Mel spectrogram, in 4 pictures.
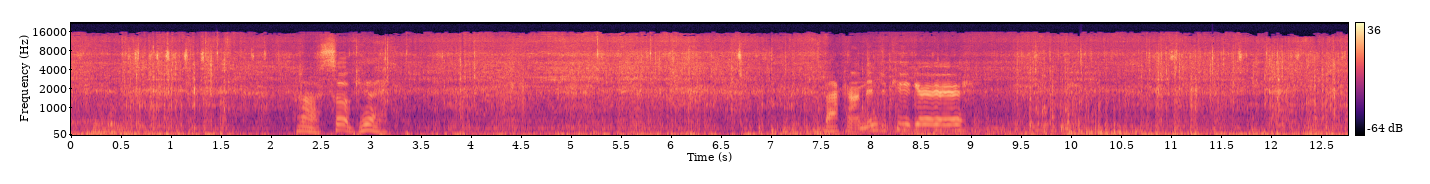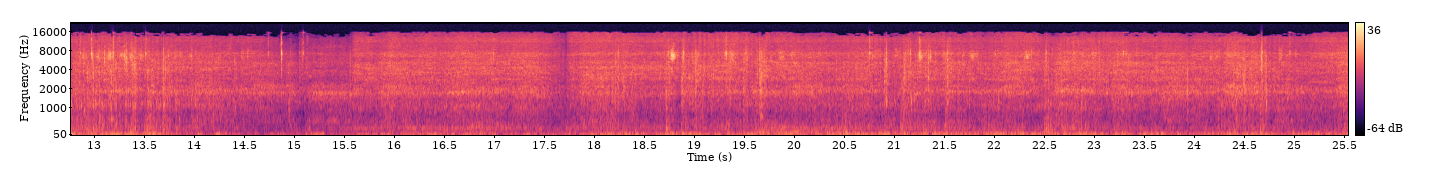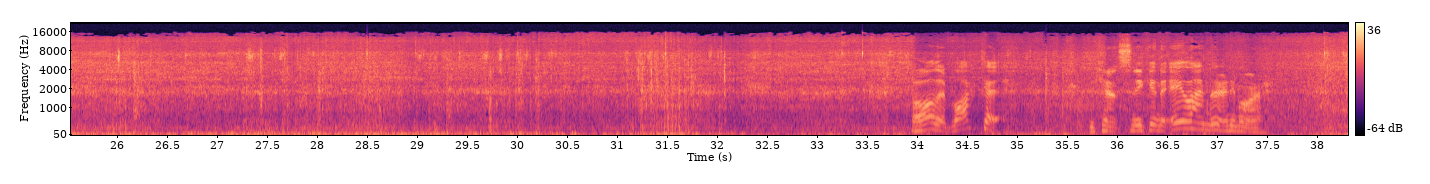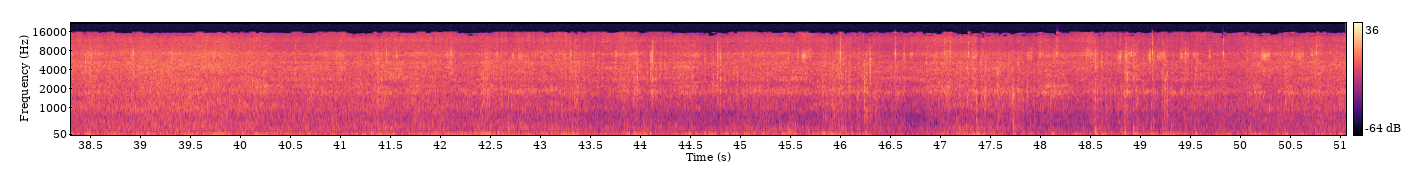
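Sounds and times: bike knocking and rattling: 0.0 - 51.0
bike tyres rushing on dirt: 0.0 - 51.0
wind: 0.0 - 51.0.

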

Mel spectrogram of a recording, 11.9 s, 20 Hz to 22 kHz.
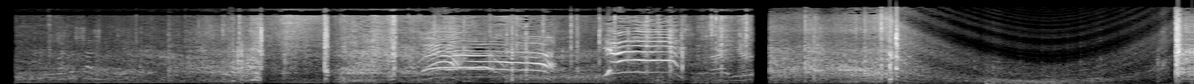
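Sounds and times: skateboard wheels rolling: 0.2 - 9.6, 10.4 - 11.9
skateboard clacks: 0.4 - 8.2
person shouting: 4.2 - 6.8.

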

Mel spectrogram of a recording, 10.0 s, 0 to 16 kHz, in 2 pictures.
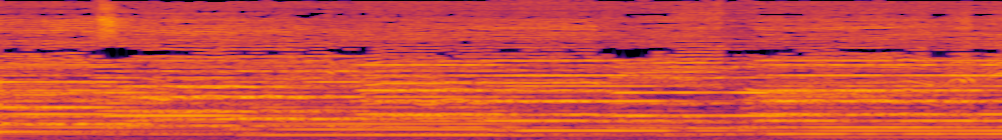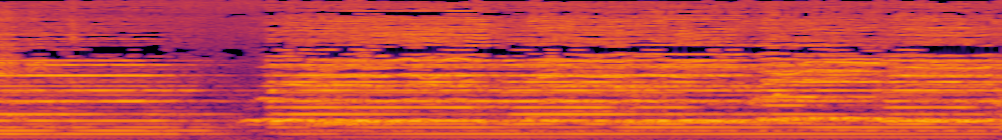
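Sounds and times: choir singing a hymn: 0.0 - 10.0
organ accompaniment: 0.0 - 10.0.

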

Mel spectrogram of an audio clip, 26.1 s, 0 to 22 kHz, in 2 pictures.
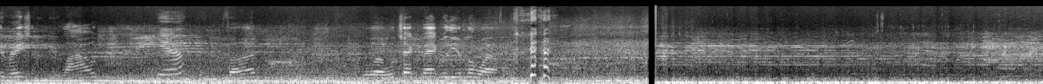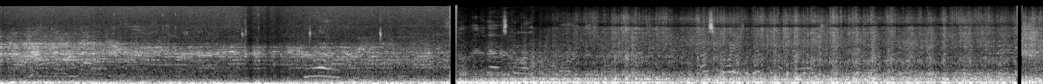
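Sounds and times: low engine drone: 0.0 - 26.0
race car engines running: 0.0 - 26.0
person speaking: 2.0 - 2.4.

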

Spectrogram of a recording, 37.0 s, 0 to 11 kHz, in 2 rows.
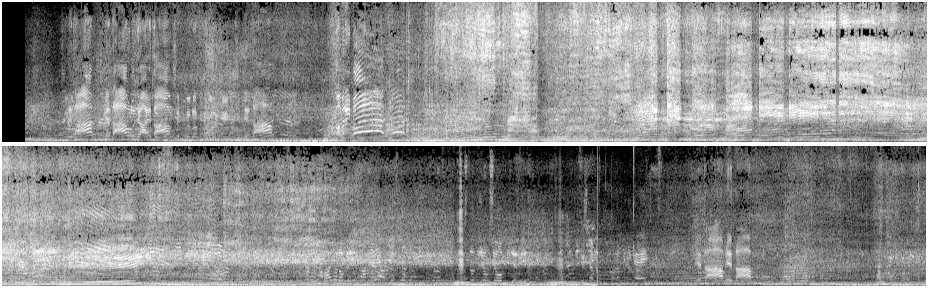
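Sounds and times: race car engines revving: 0.5 - 36.9.

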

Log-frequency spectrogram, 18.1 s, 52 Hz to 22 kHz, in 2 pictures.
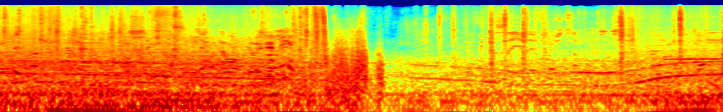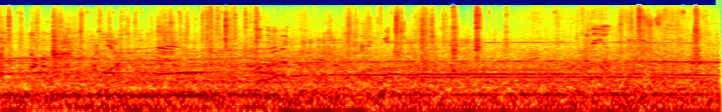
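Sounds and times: bus engine rumble and whine: 0.0 - 18.0
road noise: 0.0 - 18.0.

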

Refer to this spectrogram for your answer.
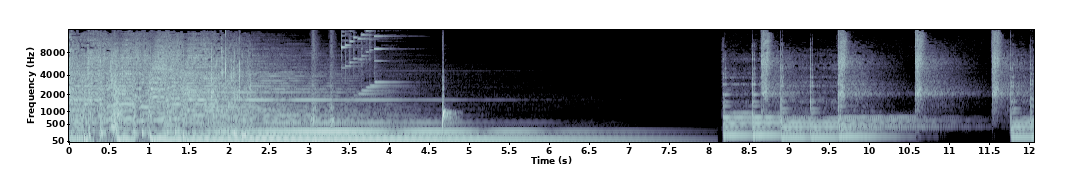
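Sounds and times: pop sound effect: 4.6 - 5.0.

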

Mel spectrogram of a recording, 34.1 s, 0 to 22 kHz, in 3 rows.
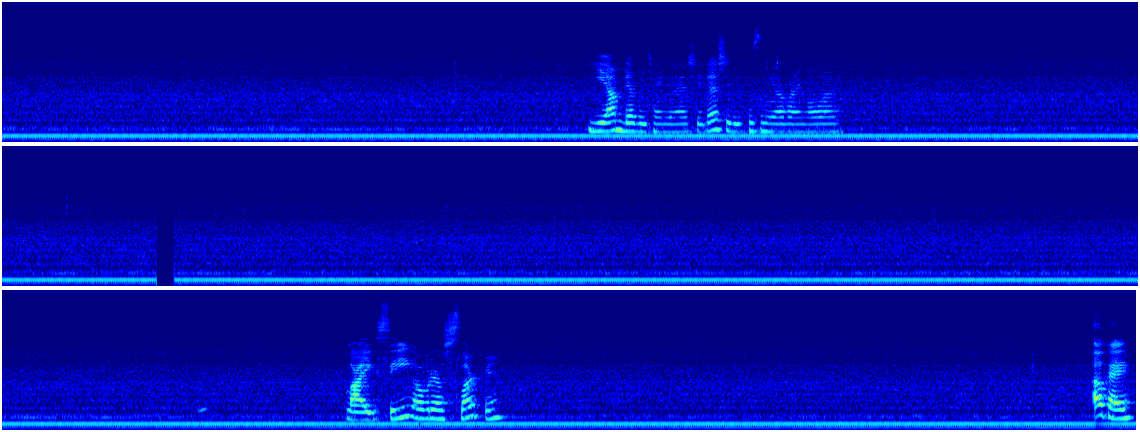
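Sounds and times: constant even hiss: 0.0 - 34.0
steady low hum: 0.0 - 34.0.

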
